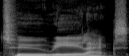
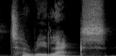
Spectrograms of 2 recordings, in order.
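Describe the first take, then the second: First: The word 'to' is full and stressed. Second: The word 'to' is reduced; 'lax' is stressed. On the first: The speaker calls it wrong. "It's not to relax" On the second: The speaker calls it right. "it's to relax. You can hear the stress on the lax"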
